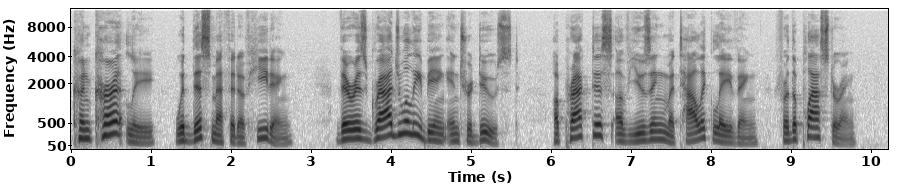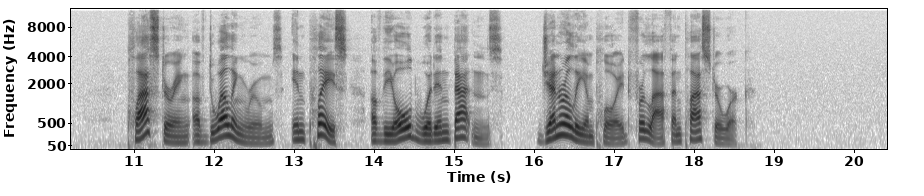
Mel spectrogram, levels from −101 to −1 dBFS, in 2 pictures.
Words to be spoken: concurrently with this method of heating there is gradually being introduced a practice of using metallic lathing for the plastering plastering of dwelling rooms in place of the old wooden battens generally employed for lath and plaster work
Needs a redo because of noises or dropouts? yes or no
no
